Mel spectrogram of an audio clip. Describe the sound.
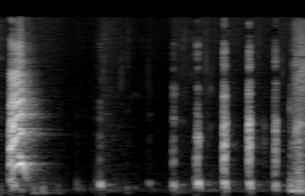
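A female dog on a bed, wanting to get down, lets out one loud bark, then a quick run of short, quieter yips and barks at an even rhythm.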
